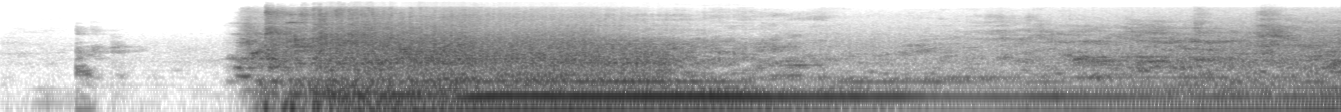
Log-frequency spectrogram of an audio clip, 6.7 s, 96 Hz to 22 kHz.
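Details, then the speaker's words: Toro Recycler mower after replacing soft carburetor/choke springs (about 10 years old) with stronger ones: starts after a short pull and settles into a steady, even drone, running normally; jet cleaning alone hadn't fixed hard starting. "And that sounds really good."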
